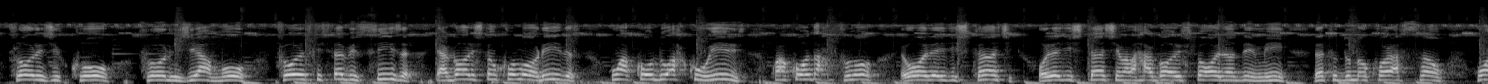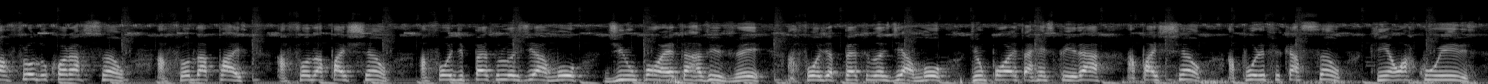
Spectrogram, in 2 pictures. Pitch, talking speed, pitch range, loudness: 205 Hz, 165 wpm, 195-220 Hz, -22 LUFS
